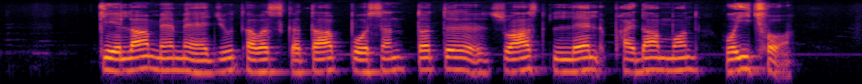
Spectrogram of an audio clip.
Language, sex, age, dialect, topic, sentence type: Maithili, male, 25-30, Eastern / Thethi, agriculture, statement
